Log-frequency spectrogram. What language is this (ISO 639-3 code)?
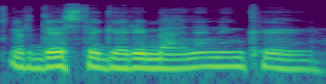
lit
